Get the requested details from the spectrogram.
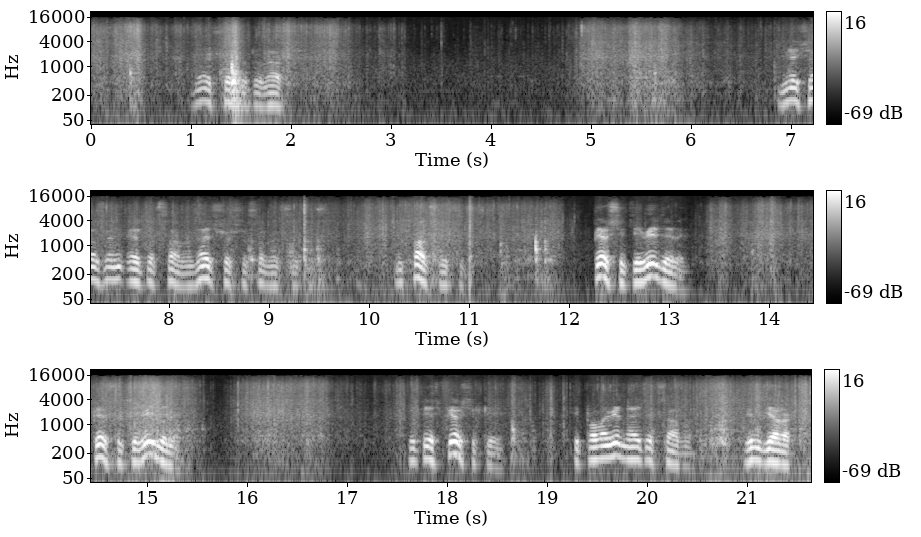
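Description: An elderly man speaks calmly close by.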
